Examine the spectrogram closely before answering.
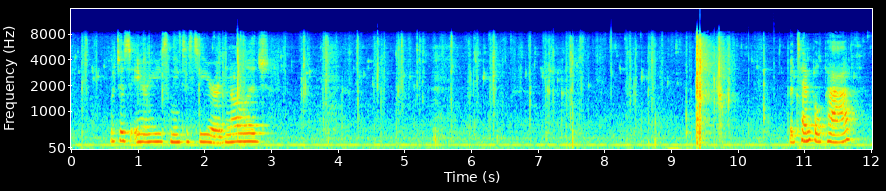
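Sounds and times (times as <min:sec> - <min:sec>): cards being shuffled: 0:00.0 - 0:10.6
card snapping: 0:03.4 - 0:10.0.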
